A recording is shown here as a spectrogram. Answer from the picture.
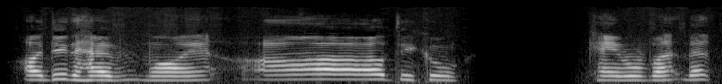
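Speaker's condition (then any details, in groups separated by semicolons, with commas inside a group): Cerebral palsy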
